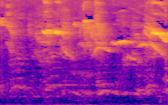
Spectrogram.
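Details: A captive green-winged saltator, about two to two and a half years old, whose song was poorly learned and keeps only two notes of the "grego boca mole" song, gives clear whistles sliding up and down in quick, uneven phrases; faint human voice.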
